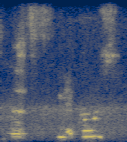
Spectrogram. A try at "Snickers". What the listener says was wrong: Dude, did you know that those aren't 2 G's in there? That it's a C and a K? Say it again.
